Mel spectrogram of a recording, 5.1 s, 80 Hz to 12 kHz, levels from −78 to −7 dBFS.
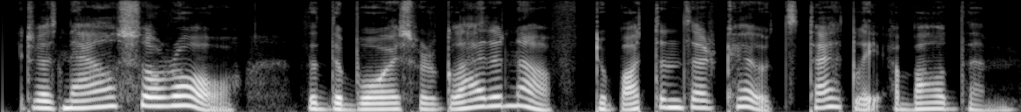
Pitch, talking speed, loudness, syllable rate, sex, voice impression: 200 Hz, 210 wpm, -17 LUFS, 5.1 syllables/s, female, very feminine, adult-like, slightly fluent, slightly cute, slightly friendly, elegant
